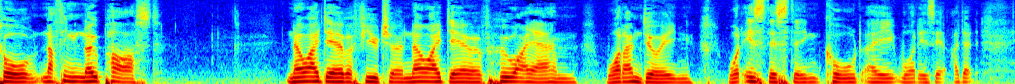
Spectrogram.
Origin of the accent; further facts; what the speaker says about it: United Kingdom; now in United States; okay, I am British. Well, I'm no longer British. I'm now half American.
